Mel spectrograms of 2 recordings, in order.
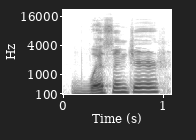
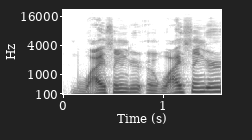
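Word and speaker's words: Wissinger: This was done by a paper done by Elizabeth Wessinger. I think that's Weisinger. Yeah, Weisinger. That's how you pronounce it.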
